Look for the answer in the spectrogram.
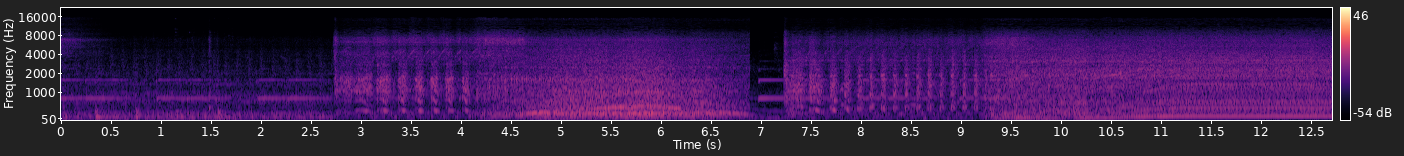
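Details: Kia K2500 that had white smoke at hard start, after repair; starter cranks in quick even pulses, engine catches within seconds and settles into steady idle without misfiring, no more smoke or lag.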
